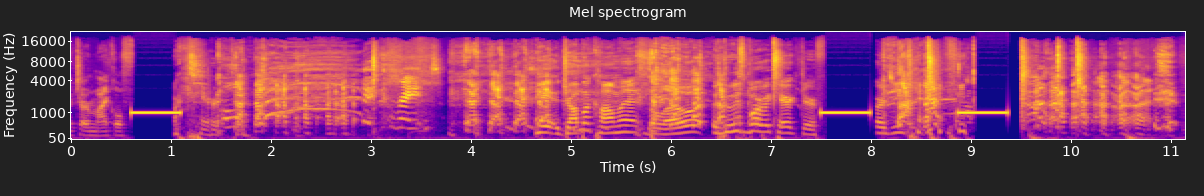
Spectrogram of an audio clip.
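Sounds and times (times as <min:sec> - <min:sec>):
speech: 0:00.0 - 0:09.1
high-pitched censor bleep over a spoken last name: 0:00.6 - 0:01.1, 0:07.5 - 0:08.1, 0:08.9 - 0:09.4
lively laughter and chuckling: 0:01.2 - 0:07.0, 0:08.1 - 0:11.1.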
